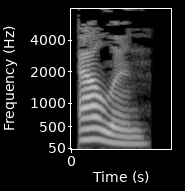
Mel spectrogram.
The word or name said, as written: allyn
